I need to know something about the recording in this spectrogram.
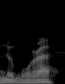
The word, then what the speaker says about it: Nomura: Right, Nomura, correct, Your yeah.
